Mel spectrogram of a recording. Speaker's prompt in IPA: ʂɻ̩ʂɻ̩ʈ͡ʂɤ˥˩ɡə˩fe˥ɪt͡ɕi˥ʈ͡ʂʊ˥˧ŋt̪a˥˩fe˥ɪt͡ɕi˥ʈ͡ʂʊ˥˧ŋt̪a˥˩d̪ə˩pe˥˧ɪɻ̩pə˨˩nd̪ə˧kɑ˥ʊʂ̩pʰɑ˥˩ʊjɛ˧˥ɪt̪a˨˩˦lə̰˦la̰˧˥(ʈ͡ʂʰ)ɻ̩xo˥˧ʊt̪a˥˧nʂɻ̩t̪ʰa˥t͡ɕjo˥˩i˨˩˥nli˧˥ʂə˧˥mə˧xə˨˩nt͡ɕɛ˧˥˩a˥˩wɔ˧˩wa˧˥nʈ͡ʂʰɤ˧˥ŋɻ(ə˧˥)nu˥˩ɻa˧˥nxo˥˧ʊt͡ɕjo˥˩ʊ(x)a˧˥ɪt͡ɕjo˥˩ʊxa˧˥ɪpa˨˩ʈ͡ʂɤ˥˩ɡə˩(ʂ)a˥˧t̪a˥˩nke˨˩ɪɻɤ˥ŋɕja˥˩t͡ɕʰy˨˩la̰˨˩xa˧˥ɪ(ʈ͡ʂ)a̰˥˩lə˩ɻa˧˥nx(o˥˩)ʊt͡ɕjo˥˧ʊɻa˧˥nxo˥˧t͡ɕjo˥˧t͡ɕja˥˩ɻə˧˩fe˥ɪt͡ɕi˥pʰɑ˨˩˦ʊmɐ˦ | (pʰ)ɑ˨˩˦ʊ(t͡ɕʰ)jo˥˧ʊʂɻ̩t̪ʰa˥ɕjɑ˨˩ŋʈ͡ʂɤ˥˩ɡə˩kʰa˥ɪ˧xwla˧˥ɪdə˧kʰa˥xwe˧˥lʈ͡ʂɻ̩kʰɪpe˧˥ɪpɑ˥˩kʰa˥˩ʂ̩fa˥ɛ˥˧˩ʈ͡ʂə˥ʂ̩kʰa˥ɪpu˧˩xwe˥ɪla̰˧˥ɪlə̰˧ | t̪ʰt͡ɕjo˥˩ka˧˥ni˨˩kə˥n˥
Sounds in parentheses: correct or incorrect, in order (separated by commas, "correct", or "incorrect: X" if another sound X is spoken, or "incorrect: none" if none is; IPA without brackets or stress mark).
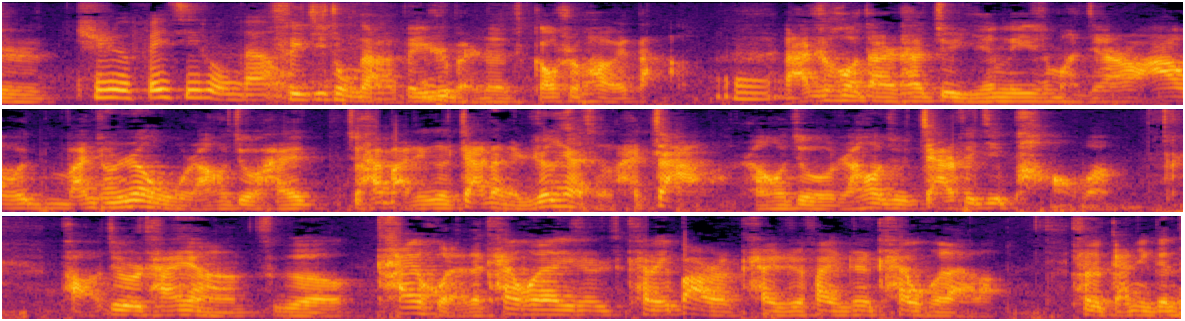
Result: incorrect: ʈ͡ʂ, incorrect: ə˥˧, correct, incorrect: ʈ͡ʂ, correct, incorrect: o˥˧, correct, incorrect: t͡ɕ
